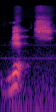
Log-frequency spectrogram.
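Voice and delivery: ordinary delivery, nothing marked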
